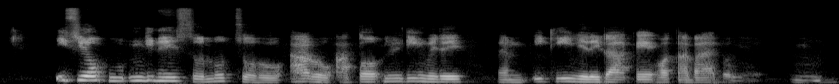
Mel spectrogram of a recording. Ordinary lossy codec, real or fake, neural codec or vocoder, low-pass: none; fake; codec, 44.1 kHz, 2.6 kbps, DAC; 14.4 kHz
